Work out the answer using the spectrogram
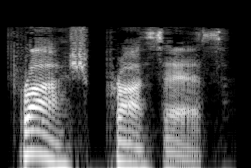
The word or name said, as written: Frasch process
